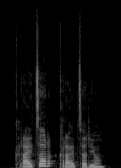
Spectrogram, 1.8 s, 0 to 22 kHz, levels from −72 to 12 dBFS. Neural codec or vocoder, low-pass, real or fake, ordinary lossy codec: vocoder, 44.1 kHz, 128 mel bands, Pupu-Vocoder; none; fake; none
